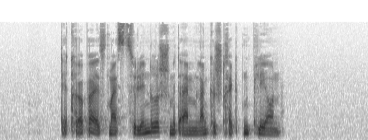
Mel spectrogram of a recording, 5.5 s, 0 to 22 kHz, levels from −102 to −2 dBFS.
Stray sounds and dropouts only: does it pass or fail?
pass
